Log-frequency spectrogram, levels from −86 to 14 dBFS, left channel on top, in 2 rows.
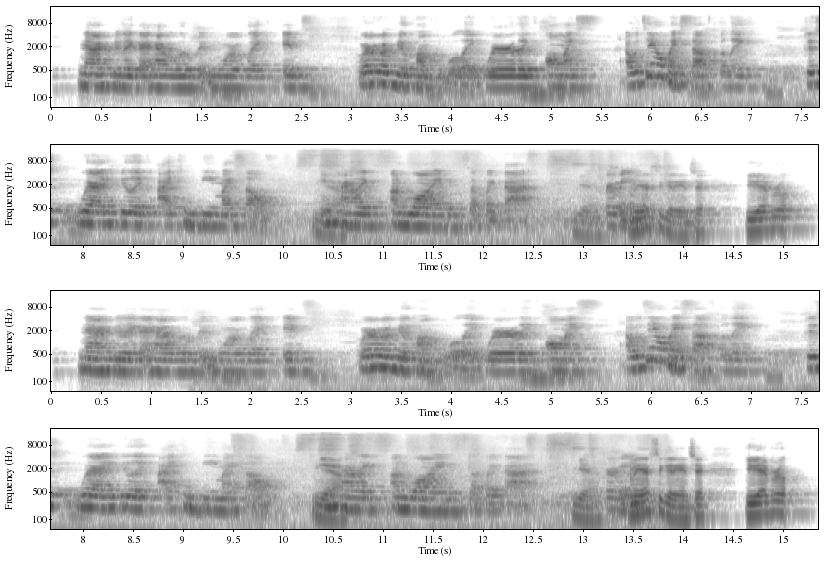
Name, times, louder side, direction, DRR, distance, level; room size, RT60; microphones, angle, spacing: voice 1, 0.3-2.5 3.1-5.3 5.7-6.9 7.5-9.8 10.4-12.5 13.2-13.6, left 1 dB, 85° left, 2 dB, 2.0 m, -30 dB
sound 1, 1.4-13.9, equal, 30° left, 2.3 m, -48 dB
sound 2, 7.9-13.9, right 2 dB, 60° right, 1.6 m, -48 dB
voice 2, 10.3-10.6 12.9-15.0, right 5 dB, 75° right, 15 dB, 0.5 m, -31 dB
8.2 x 5.2 x 4.1 m, 0.69 s
head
